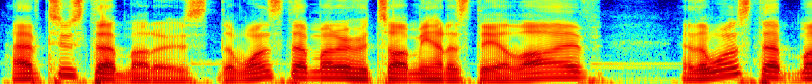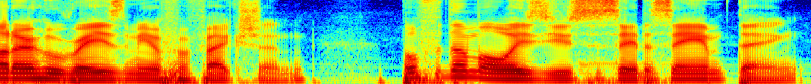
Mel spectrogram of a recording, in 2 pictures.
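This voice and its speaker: A man's voice: medium pitch, big pitch swings, brisk, smooth, dry recording, close to an everyday voice. A man voicing an anxious young woman who narrates her troubles in a visual novel, dramatic and self-questioning. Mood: reflective. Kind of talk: visual novel first-person reading.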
